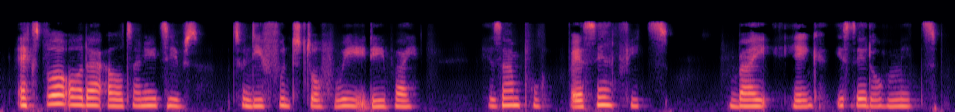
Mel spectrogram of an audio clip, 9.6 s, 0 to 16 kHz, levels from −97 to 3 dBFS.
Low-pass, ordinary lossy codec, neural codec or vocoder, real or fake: 7.2 kHz; none; codec, 16 kHz, 1 kbps, X-Codec, WavLM features, trained on Multilingual LibriSpeech; fake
